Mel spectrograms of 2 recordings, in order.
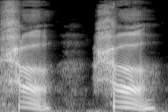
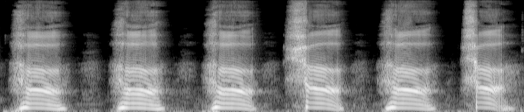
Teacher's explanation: Kita macam menyempitkan di bahagian kerongkong kita ni. Ha, ha. Kalau tak sempit, ha, ha, ha, ha, ha, ha.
